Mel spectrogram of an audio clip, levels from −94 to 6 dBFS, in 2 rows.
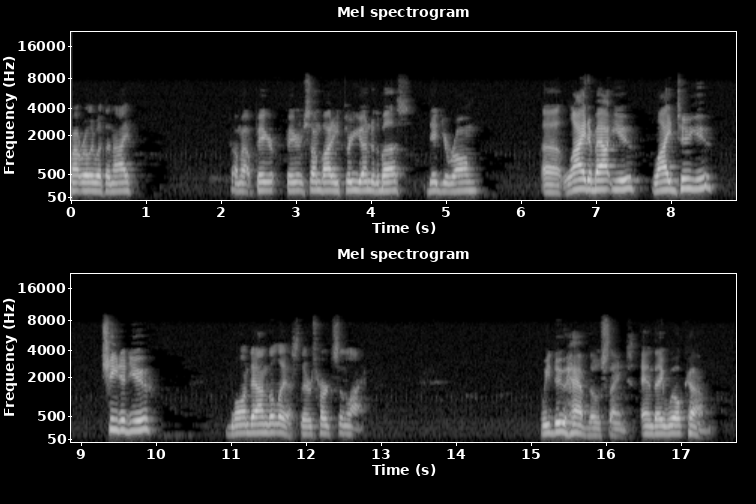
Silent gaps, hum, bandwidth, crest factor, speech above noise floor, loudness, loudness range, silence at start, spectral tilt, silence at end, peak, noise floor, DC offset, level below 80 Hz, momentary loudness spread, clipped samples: none; none; 8.6 kHz; 24 dB; 47 dB; -24 LUFS; 7 LU; 0 s; -6 dB/octave; 0.45 s; -2 dBFS; -70 dBFS; under 0.1%; -78 dBFS; 13 LU; under 0.1%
